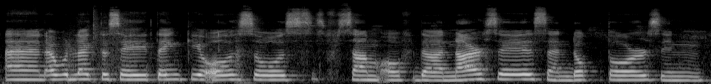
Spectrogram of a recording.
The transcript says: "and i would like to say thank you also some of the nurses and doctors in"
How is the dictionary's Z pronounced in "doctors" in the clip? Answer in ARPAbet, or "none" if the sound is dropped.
S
